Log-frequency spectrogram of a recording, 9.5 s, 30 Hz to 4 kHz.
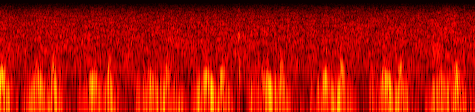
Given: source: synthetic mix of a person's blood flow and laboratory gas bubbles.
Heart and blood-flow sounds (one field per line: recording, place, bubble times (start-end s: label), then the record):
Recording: Doppler ultrasound of blood flow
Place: precordium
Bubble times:
4.75-4.83 s: bubbles
From the record:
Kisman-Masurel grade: 113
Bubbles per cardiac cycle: 1 to 2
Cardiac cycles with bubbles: 1 to 10%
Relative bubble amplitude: loud (0.450 to 0.775)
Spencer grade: 1 (occasional bubble signal discernible with the cardiac motion signal, with majority of cardiac periods free of bubbles)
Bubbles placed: only in the low amplitude regions of the cardiac cycle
